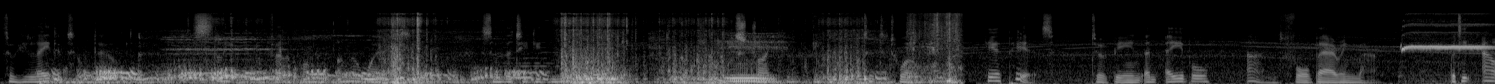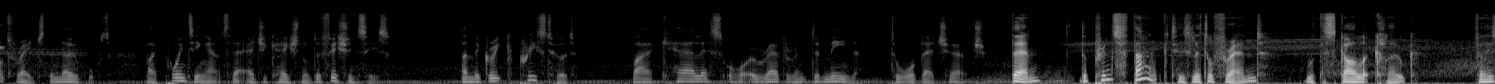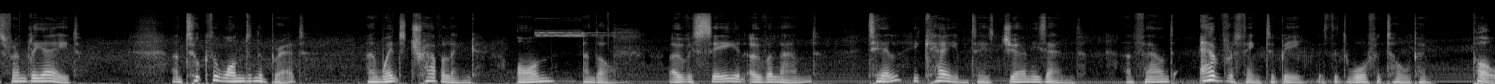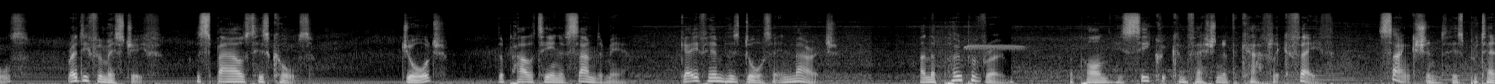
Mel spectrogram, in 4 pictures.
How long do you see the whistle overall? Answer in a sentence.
The whistle can be heard for 3 seconds in total.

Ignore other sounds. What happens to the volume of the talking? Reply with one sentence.
The volume of the talking goes up.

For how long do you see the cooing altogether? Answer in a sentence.
You can hear the cooing for 9 seconds altogether.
